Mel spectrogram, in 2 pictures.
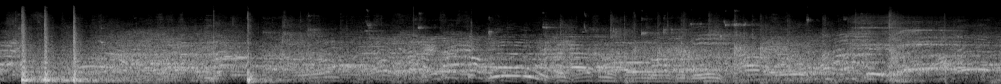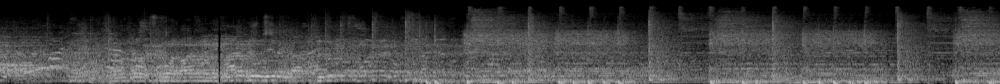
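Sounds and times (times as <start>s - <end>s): spectators talking: 0.0s - 17.2s.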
